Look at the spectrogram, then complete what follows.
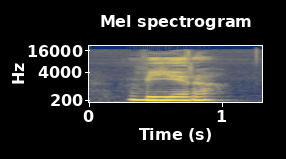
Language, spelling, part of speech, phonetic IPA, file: Czech, víra, noun, [ˈviːra], Cs-víra.ogg
- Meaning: faith, belief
